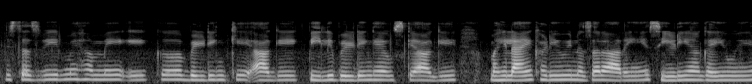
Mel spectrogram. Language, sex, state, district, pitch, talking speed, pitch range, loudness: Hindi, female, Haryana, Charkhi Dadri, 205 Hz, 200 wpm, 200-215 Hz, -20 LUFS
